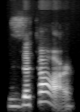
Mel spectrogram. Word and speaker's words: za'atar: You pronounce Z A apostrophe A T A R as zatar.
